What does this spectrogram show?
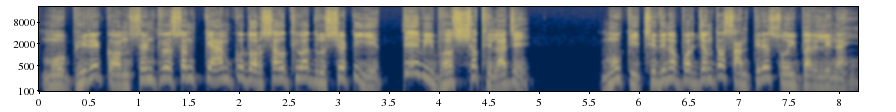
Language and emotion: Odia, disgusted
